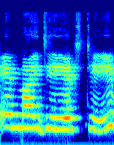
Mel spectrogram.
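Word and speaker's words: knight: it comes to English K N I G HT we say night but in Old English long time ago they pronounce the sound also K we can't pronounce that also K like that so then later the sound C became silent okay so then uh there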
